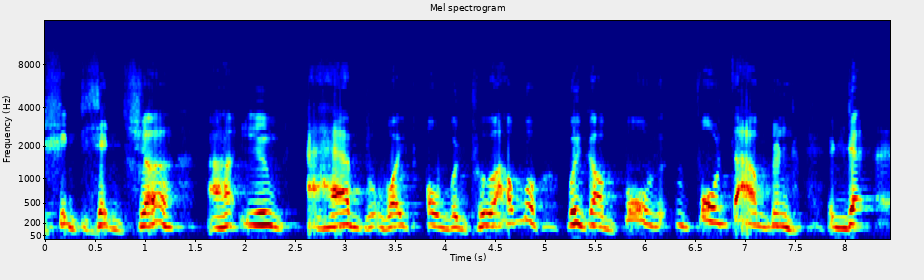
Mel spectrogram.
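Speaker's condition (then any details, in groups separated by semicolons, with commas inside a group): Cerebral palsy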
